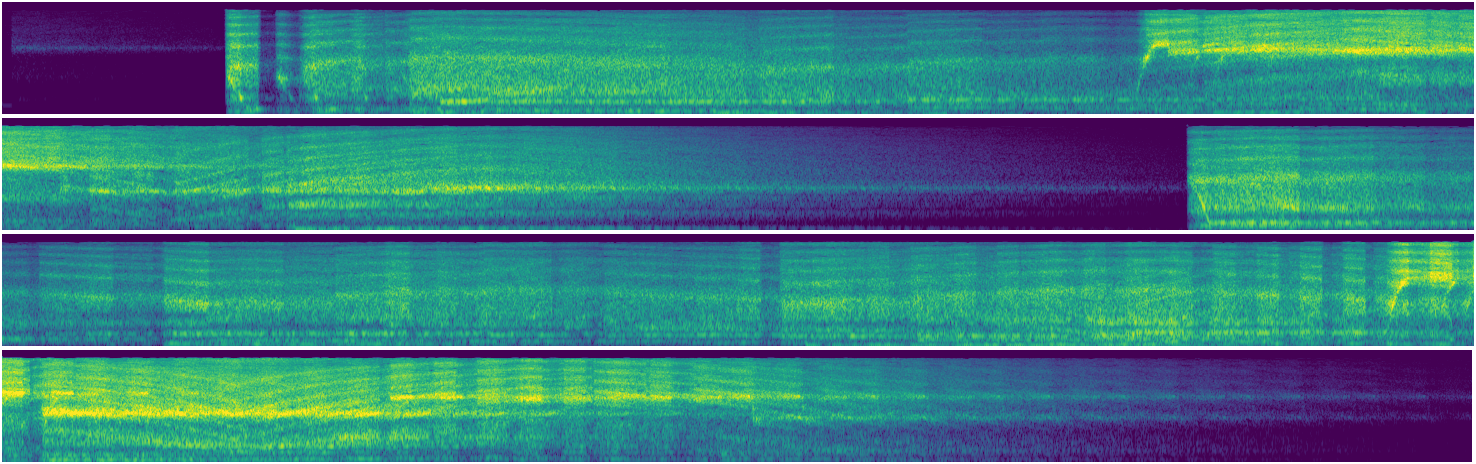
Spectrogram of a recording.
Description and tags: spooky whispers
A whispering type sound on an analogue modeling synth.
